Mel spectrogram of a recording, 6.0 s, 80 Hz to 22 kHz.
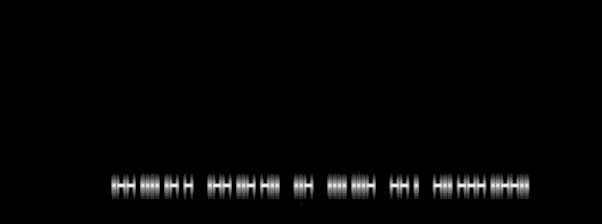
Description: Morse code, heard as a keyed tone, about 50 wpm, 700 Hz. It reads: WHAT WUD U HV ME DO?
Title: Sentences from Top 200 Words and Abbreviations 50wpm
